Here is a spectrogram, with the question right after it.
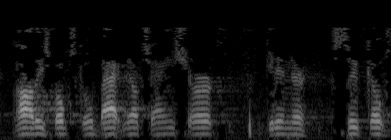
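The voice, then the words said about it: Worn, strained preaching voice. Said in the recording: “my voice is so bad today.”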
